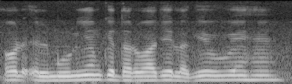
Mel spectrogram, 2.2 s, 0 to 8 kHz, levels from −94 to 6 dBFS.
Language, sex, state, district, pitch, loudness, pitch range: Hindi, female, Uttar Pradesh, Lucknow, 155 Hz, -14 LUFS, 145-160 Hz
